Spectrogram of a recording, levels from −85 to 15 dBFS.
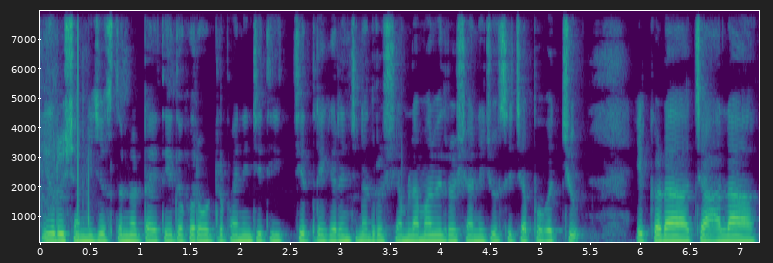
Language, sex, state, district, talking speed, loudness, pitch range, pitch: Telugu, female, Andhra Pradesh, Guntur, 115 wpm, -16 LUFS, 185-195 Hz, 190 Hz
